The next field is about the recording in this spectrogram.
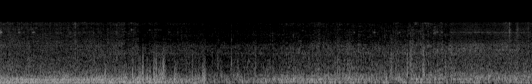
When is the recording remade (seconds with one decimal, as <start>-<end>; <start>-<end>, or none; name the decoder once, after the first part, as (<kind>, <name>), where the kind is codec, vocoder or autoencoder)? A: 4.5-5.3 (autoencoder, DAC-VAE)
